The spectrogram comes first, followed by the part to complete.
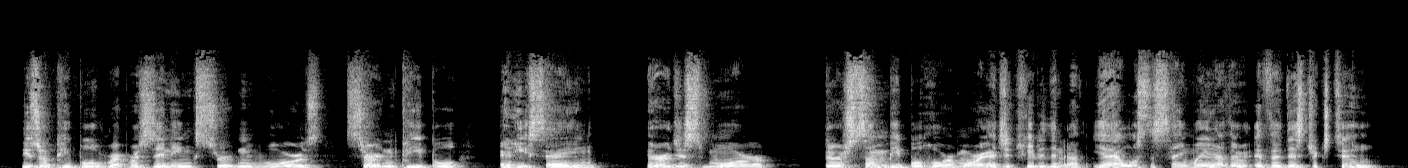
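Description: A man speaks in an ordinary speaking voice, fairly high in pitch, with ordinary pitch variation and very even loudness. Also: fairly quick pace. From Springfield, Illinois. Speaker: podcast host. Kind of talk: casual chat.

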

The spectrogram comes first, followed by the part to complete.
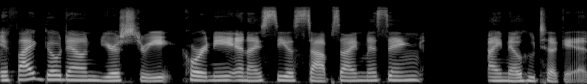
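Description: The recording is dry and close with no echo, and the loudness stays very even. A woman speaks with a bright, sharp tone and fairly even intonation. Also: medium pitch for a woman, very clean recording, silent background. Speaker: podcast co-host. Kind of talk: casual chat. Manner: same voice in segments and chat.

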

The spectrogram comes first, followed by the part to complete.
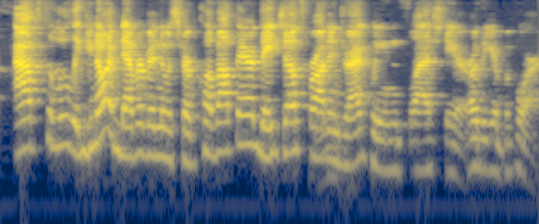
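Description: Over noticeable background noise, the speaker races at a very fast pace with hardly any pauses and very wide pitch swings. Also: woman, medium pitch for a woman. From Dearborn, Michigan. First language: Italian. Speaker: podcast host. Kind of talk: casual chat.

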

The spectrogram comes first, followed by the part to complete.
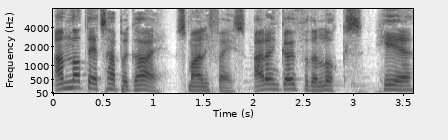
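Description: Spoken at a fairly slow pace with lively intonation and a New Zealand accent, the very clean recording has a silent background. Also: man. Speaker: podcast co-host. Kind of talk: casual chat. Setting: studio.

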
